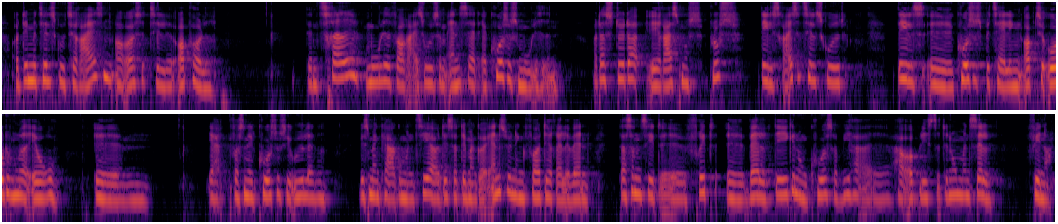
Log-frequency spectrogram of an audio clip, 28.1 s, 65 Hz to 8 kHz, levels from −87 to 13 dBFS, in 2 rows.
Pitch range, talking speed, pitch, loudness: 195-230 Hz, 185 wpm, 210 Hz, -34 LUFS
